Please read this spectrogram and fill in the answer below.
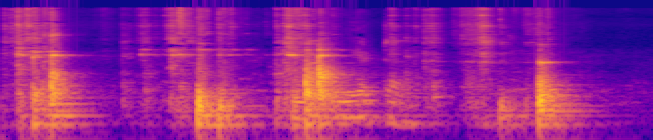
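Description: Metal snake hook knocking against and shifting loose bricks on a concrete floor: a run of sharp clanks with a short metallic ring, one of the loudest near the end.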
